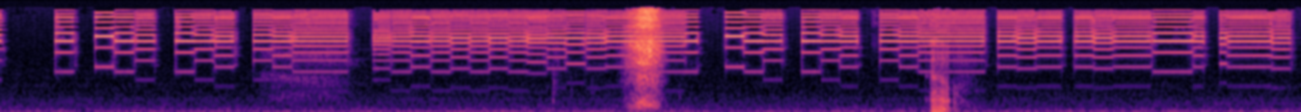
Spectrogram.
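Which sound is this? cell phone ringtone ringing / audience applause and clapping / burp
cell phone ringtone ringing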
